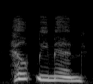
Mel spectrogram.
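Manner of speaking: a terrified emperor screaming to the guardsmen; breathless scream. A narrator's reading. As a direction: beg the soldiers with his last breath. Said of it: "he screamed breathlessly".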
